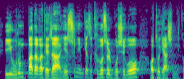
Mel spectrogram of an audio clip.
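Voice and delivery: ordinary delivery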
